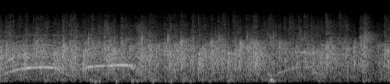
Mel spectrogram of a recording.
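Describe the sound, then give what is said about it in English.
A crowd erupts in sustained, even applause at a singing performance. Many hands clap loudly and steadily throughout, and a voice calls out briefly near the start. “You can applaud that. The crowd erupts in applause.”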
